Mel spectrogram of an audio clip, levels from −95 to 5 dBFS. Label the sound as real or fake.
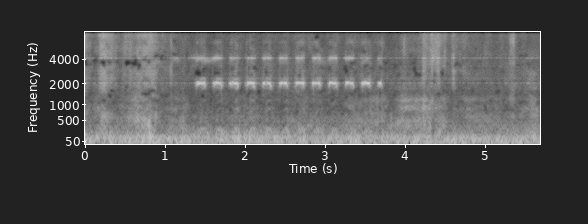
fake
